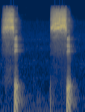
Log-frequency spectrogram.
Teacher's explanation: you do not have this aspiration happening at the end · in Thai, the throat closes, sip, sip. You can hear it cut off.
